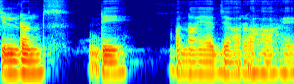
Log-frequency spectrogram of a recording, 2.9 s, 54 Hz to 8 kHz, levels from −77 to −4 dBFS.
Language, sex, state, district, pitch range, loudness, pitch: Hindi, male, Uttar Pradesh, Jalaun, 100-110 Hz, -23 LUFS, 105 Hz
